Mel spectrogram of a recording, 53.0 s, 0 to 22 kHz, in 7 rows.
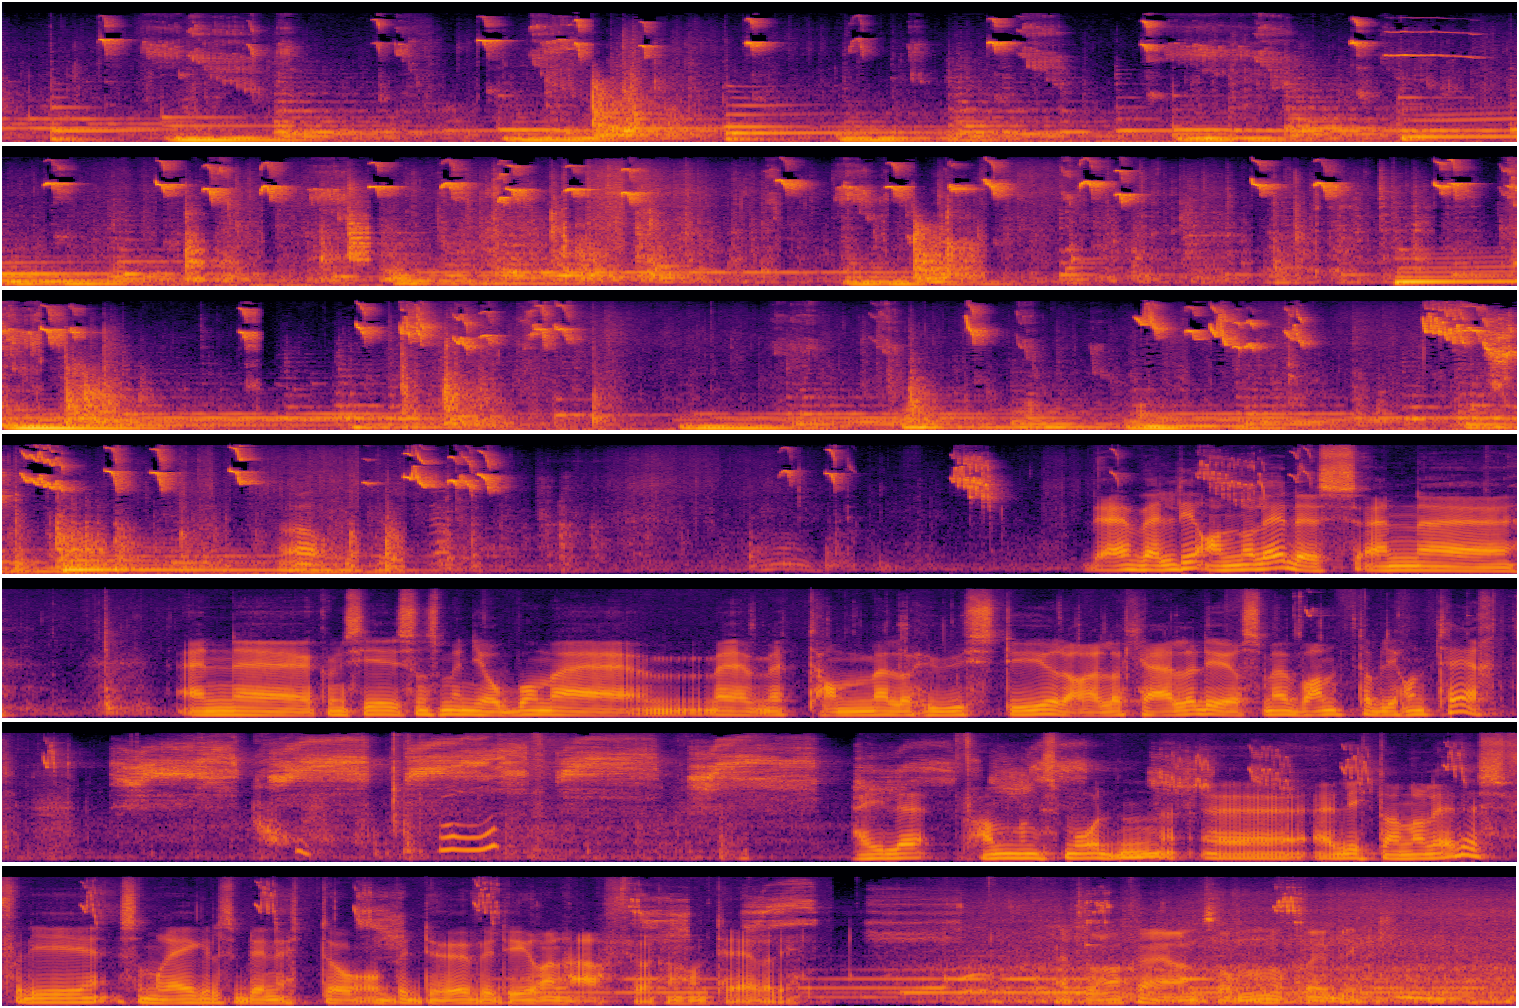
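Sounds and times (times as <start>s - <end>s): high-pitched chirps: 0.4s - 15.6s, 16.3s - 18.1s, 19.0s - 24.0s, 47.3s - 52.0s.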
